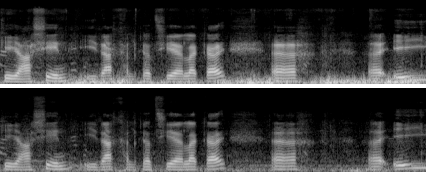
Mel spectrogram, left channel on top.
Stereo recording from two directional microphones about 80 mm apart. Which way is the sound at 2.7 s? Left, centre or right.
Centre.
